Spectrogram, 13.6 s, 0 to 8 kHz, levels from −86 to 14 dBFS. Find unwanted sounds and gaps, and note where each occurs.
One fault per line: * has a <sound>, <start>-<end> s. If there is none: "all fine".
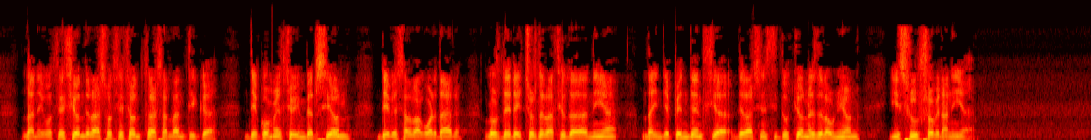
all fine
